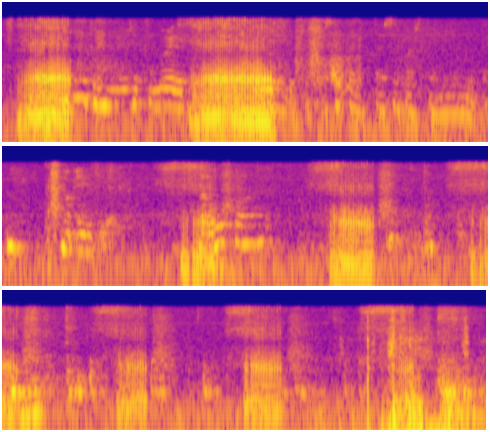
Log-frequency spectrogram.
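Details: A four-month-old English Bulldog puppy snores in rough, rattling breaths, with people talking nearby.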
